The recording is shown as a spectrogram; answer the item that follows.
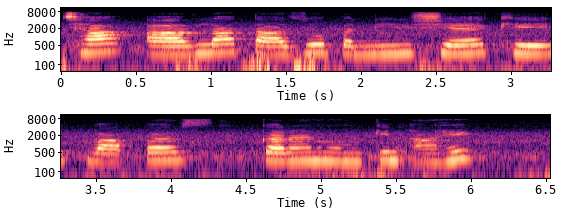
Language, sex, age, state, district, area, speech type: Sindhi, female, 30-45, Rajasthan, Ajmer, urban, read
